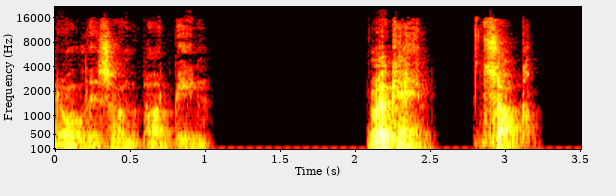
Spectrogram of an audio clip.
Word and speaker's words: tsok: on podbean okay sock the word is spelled in a variety of ways which you can see in the notes the full transliteration would be TSH h o gs but you may already know that unless you've studied the rather complicated rules connecting Tibetan pronunciation to spelling then it's probably better to stay with something simple like TS o k I'm imagining that you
